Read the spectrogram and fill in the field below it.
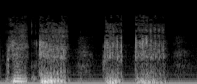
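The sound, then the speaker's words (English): A voice imitates the buzzing engine of someone starting a motorbike with four short, throaty, growling bursts, low and raspy, rising and falling in loudness with brief gaps between them. “And then suddenly there's a buzzing noise.”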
